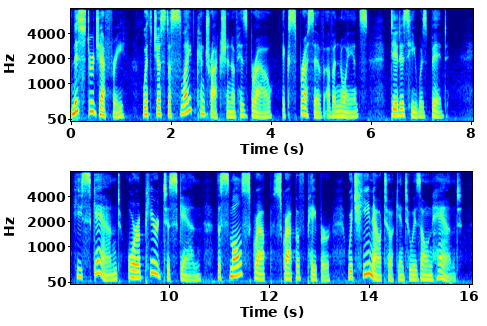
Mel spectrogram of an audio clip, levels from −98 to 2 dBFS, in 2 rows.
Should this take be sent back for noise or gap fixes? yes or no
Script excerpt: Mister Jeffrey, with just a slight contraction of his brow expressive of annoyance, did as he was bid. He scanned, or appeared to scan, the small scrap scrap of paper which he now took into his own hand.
no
